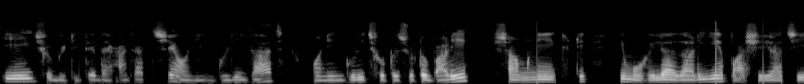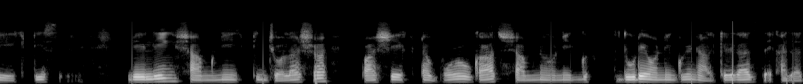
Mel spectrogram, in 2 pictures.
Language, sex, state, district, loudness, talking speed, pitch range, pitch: Bengali, male, West Bengal, North 24 Parganas, -24 LUFS, 135 wpm, 105-115 Hz, 110 Hz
